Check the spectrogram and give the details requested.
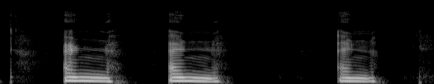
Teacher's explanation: instead of pronouncing the N with the tip of your tongue right before your upper teeth, you will put it a little bit farther back, and it will become a little bit more, how can I say, thicker.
